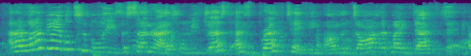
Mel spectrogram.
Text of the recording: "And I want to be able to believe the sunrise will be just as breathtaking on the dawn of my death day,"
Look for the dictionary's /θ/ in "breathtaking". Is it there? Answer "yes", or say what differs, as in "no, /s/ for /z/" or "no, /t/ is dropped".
yes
